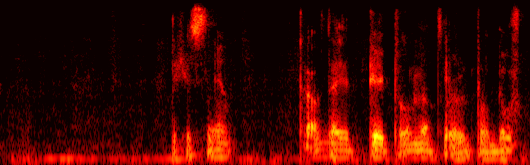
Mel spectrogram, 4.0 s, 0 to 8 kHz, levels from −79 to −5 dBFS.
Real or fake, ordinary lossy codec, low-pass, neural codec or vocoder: fake; Opus, 16 kbps; 7.2 kHz; codec, 24 kHz, 1.5 kbps, HILCodec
